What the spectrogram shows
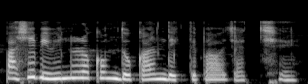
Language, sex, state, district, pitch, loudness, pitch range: Bengali, female, West Bengal, Cooch Behar, 235 Hz, -11 LUFS, 205-280 Hz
